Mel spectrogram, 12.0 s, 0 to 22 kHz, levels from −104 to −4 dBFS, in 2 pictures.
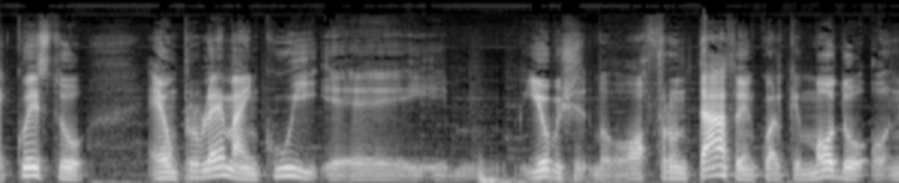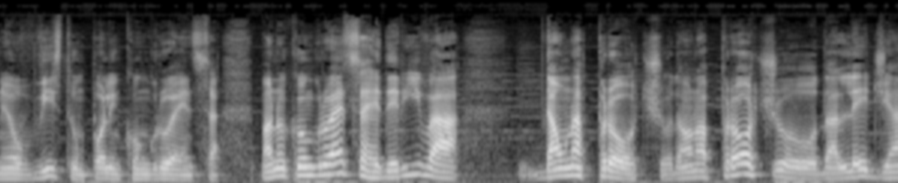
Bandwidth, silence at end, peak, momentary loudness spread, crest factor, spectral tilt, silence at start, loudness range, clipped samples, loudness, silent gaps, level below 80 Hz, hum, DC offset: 15 kHz; 0 s; 0 dBFS; 13 LU; 22 dB; -4.5 dB/octave; 0 s; 4 LU; under 0.1%; -22 LUFS; none; -50 dBFS; none; under 0.1%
